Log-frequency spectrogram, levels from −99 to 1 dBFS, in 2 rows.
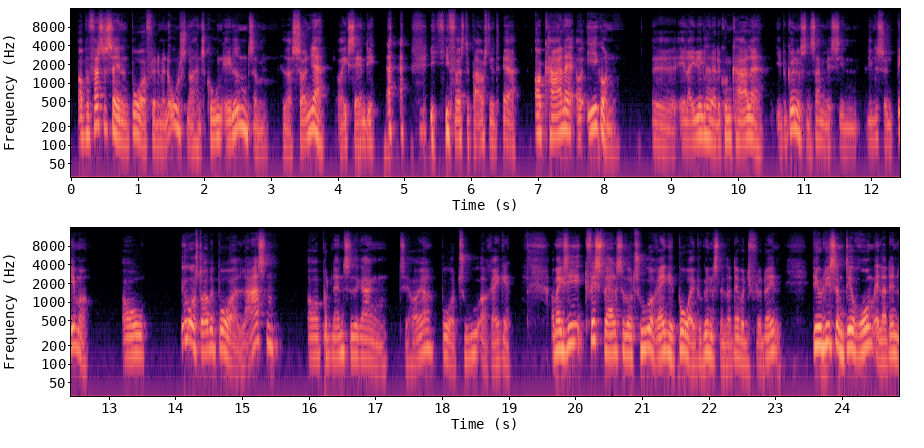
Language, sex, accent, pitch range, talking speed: Danish, male, native, 110-160 Hz, 210 wpm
